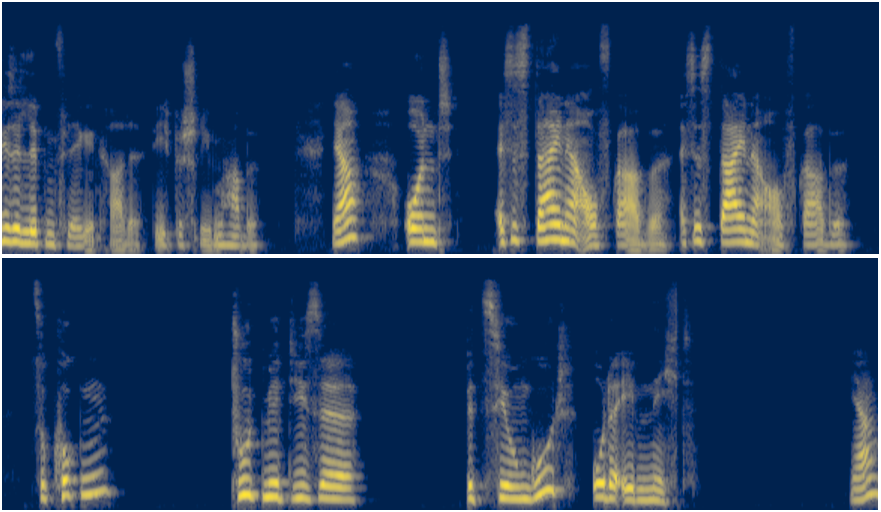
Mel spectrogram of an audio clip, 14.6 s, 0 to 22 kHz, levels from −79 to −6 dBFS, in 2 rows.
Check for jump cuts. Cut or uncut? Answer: cut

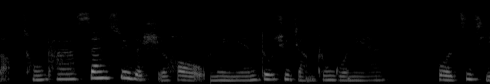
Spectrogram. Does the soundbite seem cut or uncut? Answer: cut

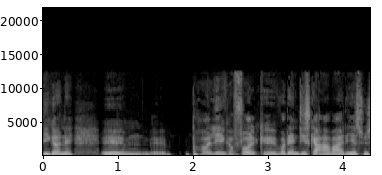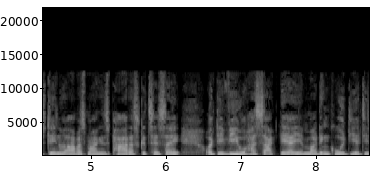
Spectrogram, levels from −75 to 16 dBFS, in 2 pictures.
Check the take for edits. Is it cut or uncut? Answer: uncut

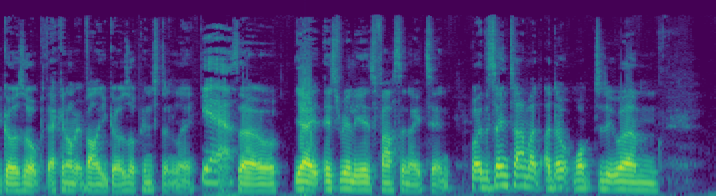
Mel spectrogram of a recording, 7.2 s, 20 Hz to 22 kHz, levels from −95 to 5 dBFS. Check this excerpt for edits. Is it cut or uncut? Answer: uncut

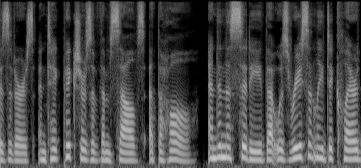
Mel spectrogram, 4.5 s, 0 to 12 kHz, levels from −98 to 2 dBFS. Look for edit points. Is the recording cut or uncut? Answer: cut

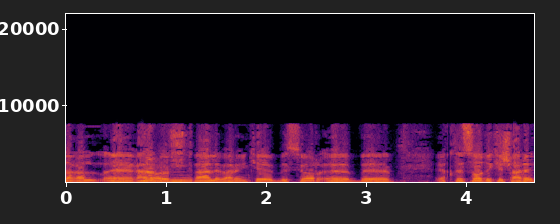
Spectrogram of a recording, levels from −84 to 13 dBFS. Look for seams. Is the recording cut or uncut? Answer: cut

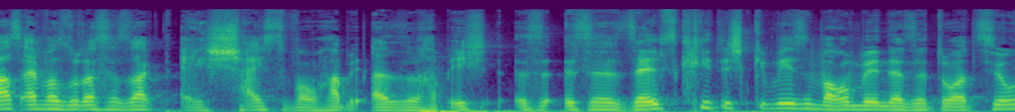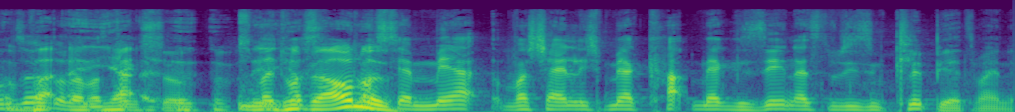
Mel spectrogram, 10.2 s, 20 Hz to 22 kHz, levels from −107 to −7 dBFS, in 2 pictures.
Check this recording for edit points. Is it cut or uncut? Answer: cut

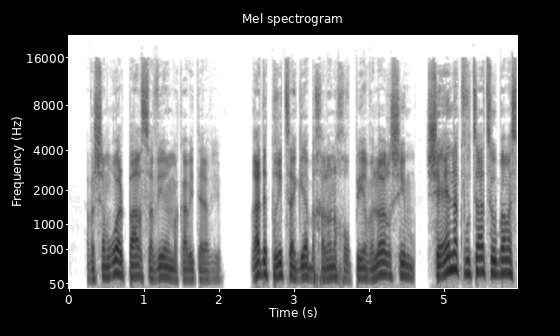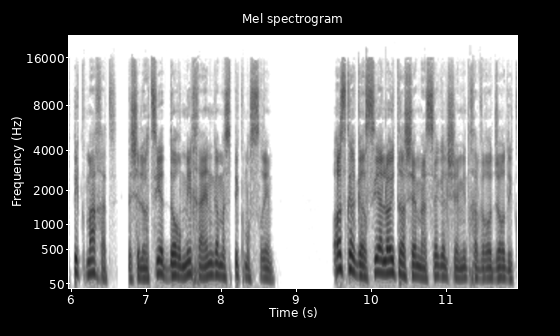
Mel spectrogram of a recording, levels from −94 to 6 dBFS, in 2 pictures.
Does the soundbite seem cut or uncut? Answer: cut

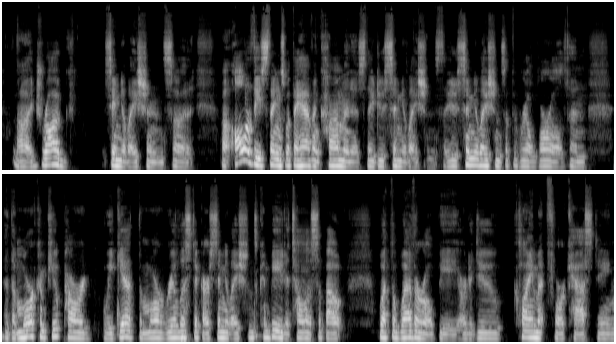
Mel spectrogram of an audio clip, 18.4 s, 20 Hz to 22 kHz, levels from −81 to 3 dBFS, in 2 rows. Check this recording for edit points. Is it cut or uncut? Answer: uncut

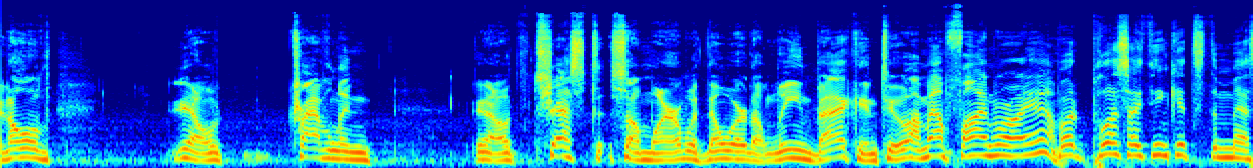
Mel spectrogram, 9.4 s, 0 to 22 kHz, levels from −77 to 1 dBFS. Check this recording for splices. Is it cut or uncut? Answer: uncut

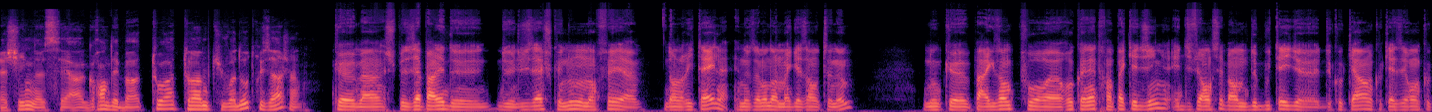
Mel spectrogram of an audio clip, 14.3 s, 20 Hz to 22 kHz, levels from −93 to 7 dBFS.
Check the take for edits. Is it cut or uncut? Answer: cut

